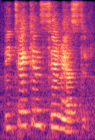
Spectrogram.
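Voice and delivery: calm, even reading from a memoir; measured author reading; book reading. Acted. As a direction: read the passage steadily to the audience. Reads aloud from her book.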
